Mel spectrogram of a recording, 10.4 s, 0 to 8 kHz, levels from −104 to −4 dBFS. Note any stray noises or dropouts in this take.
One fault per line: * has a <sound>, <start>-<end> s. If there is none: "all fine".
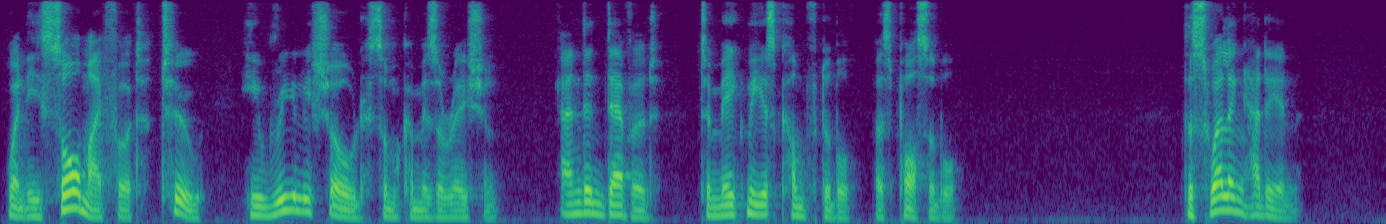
all fine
